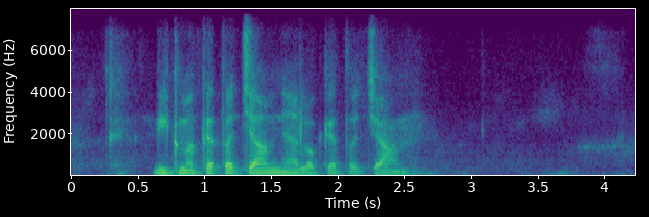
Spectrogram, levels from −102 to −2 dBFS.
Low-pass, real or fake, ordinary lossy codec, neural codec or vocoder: 7.2 kHz; fake; Opus, 16 kbps; codec, 16 kHz, 0.7 kbps, FocalCodec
